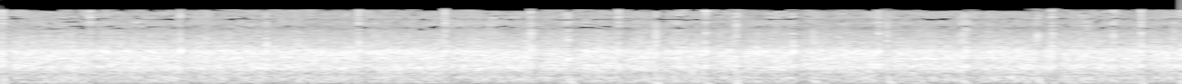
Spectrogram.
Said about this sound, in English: A standing ovation for, I guess, what they call detransitioning.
